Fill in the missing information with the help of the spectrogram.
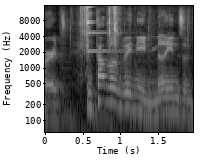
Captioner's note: cash register bell ringing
